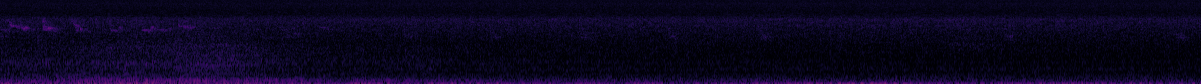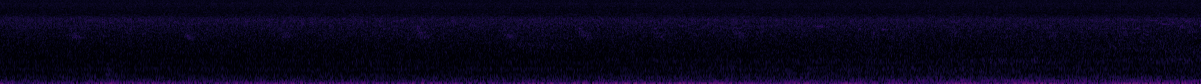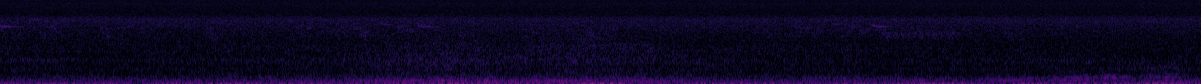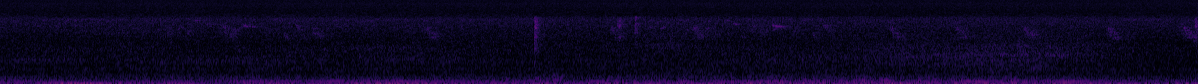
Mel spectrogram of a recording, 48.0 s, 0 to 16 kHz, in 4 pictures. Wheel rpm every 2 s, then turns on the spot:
0, 0, 0, 0, 0, 0, 0, 0, 0, 0, 0, 0, 0, 0, 0, 0, 0, 0, 0, 0, 0, 0, 0, 0.
none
